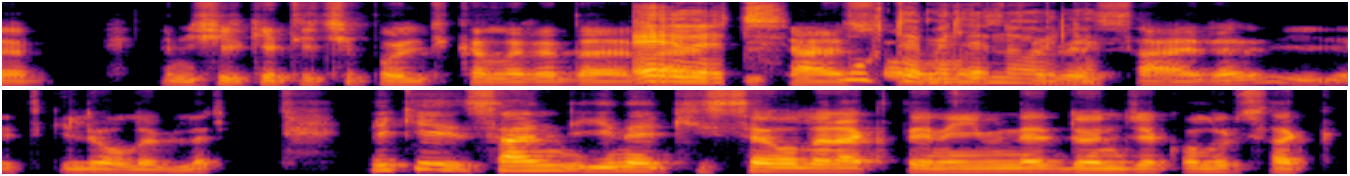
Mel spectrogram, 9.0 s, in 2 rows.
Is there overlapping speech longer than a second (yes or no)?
yes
